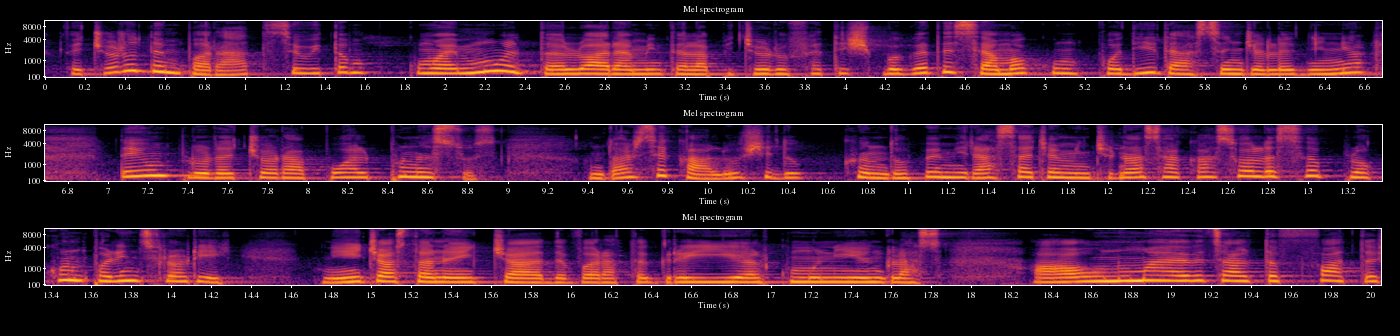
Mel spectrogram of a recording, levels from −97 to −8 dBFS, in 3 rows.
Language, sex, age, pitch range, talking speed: Romanian, female, 30-49, 220-275 Hz, 185 wpm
